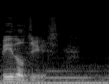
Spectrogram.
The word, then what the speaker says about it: Beetlejuice: vulgar bioexorcist from the netherworld named Beetle Goose, pronounced Beetlejuice, played by Michael Keaton.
